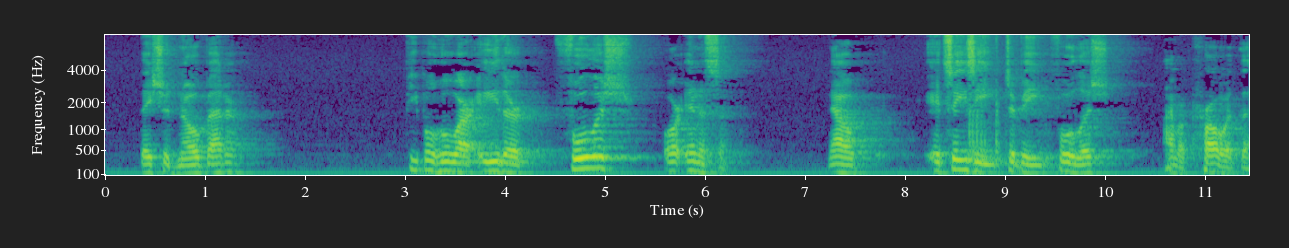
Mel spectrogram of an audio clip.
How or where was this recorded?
large echoing room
